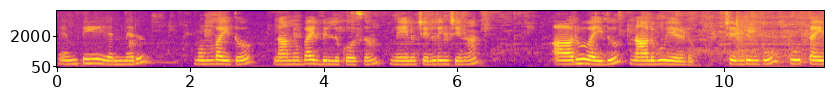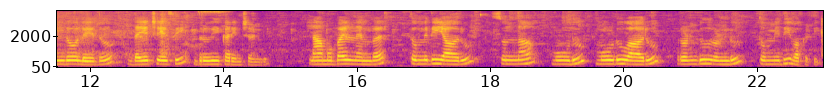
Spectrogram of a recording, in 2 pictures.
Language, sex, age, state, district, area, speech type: Telugu, female, 30-45, Andhra Pradesh, Bapatla, rural, read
